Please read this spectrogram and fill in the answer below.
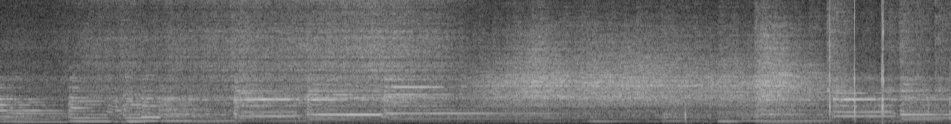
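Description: Live band music: a guitar playing a slow melody of long held notes over piano and upright bass. The drummer's cymbals swell up and fade in the middle, and sharp drum-stick clicks come in near the end.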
